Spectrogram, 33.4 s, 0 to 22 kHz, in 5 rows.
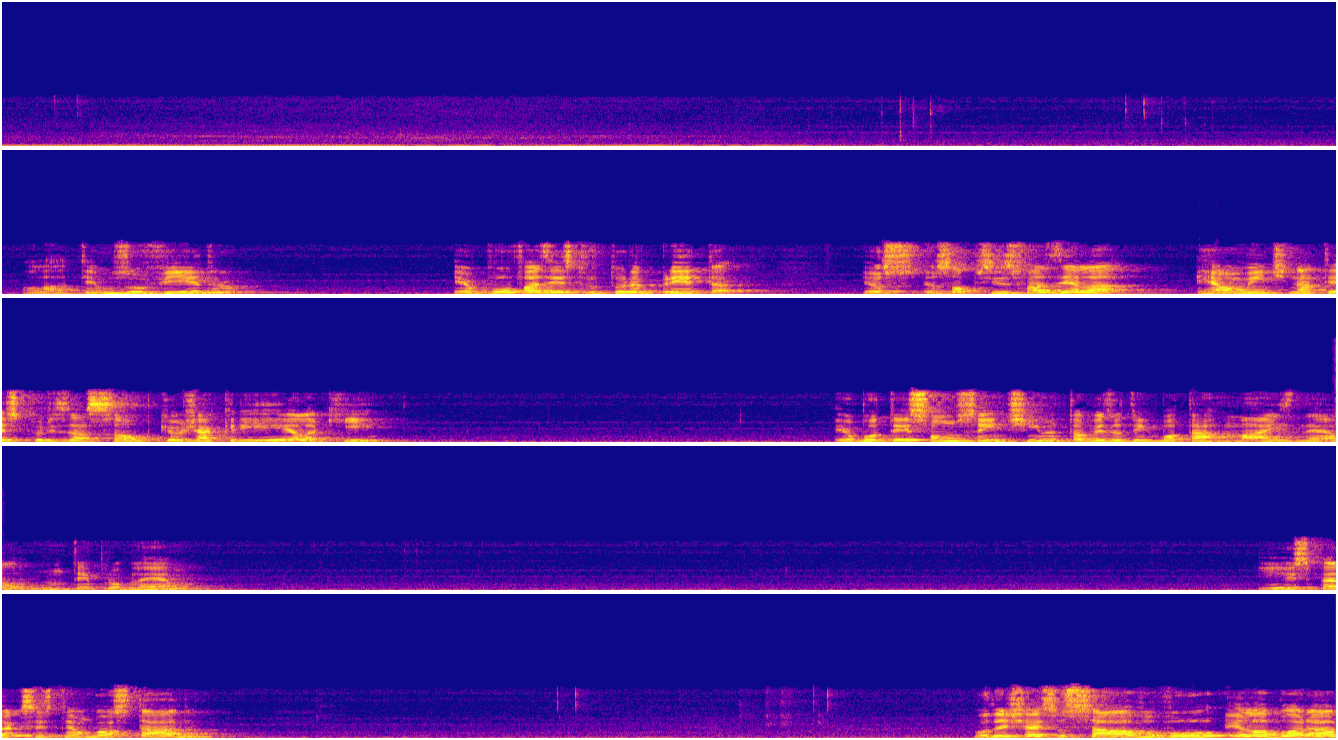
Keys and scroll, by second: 4.0 F3, 4.4 F3, 4.4 F4.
